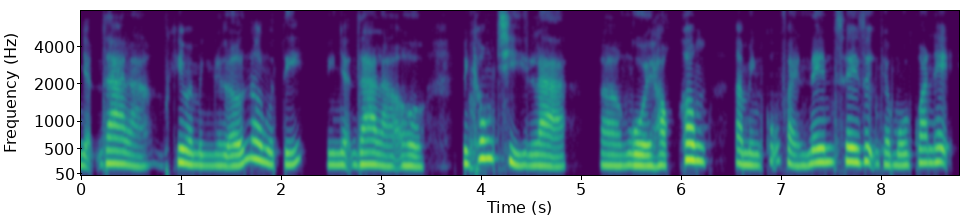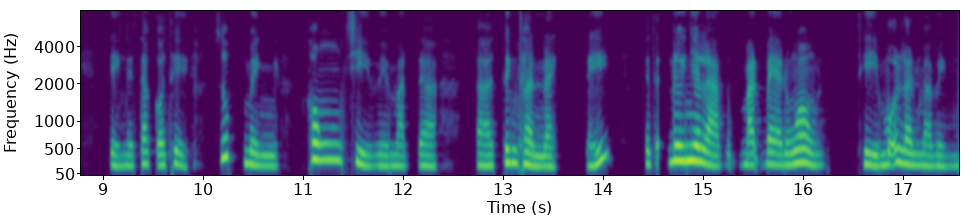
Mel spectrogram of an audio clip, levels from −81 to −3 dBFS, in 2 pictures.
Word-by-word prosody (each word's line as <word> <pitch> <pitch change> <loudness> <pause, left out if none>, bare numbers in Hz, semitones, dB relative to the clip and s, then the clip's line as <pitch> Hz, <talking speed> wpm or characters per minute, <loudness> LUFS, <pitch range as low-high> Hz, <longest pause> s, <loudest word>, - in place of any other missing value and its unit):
nhận 200 +2 -7
ra 230 -1 +2
là 185 -2 -5 0.2
khi 250 -1 +2
mà 220 - +4
mình 195 -1 -3
lớn 195 - +2
hơn 295 -5 +3
một 220 - -1
tí, 220 +8 -2 0.2
mình 205 0 -2
nhận 205 0 -3
ra 215 0 +2
là, 190 -2 -2
ờ, 185 0 -1 0.4
mình 230 - +1
không 320 0 +4
chỉ 215 -11 0
là, 190 -3 0 0.3
ờ, 195 -2 -2
ngồi 195 -1 +4
học 195 +1 -1
không, 290 -2 +6 0.3
mà 230 - 0
mình 205 -2 0
cũng 260 +6 -9
phải 230 -8 -3
nên 250 +6 +3
xây 260 -2 +4
dựng 255 -4 0
cái 210 -2 -3
mối 200 0 -2
quan 240 +3 -2
hệ 255 -1 0 0.3
để 200 -3 -3
người 190 0 -5
ta 225 +3 -3
có 200 -2 -3
thể 215 -6 -3 0.3
giúp 340 +2 0
mình 190 -5 -1 0.2
không 295 -1 +2
chỉ 220 -8 -1
về 190 0 -5
mặt, 190 -1 -5
à, 190 -2 -3 0.4
à, 195 -1 -1
tinh 240 +5 0
thần 205 -5 +2
này. 180 -1 -1 0.3
Đấy, 240 - 0 0.3
người 225 - -2
ta 280 - -7
đương 275 +2 +7
nhiên 280 -1 +9
là 205 -6 +2 0.2
bạn 205 -1 -2
bè, 215 -2 +1
đúng 205 +3 +1
không? 220 -5 +2 0.3
Thì 210 -4 0
mỗi 205 +5 +1
lần 210 -4 +2
mà 190 -2 -2
mình 185 0 -6
205 Hz, 220 wpm, -23 LUFS, 190-245 Hz, 0.4 s, nhiên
